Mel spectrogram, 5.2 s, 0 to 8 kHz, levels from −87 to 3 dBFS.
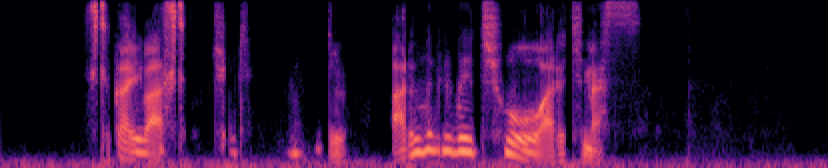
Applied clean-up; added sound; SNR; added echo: neural diffusion model UNIVERSE++.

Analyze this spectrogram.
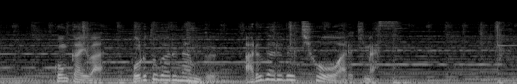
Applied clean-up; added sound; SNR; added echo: none; none; none; none.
